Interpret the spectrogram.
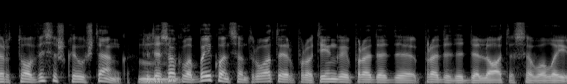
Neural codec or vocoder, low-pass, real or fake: none; 7.2 kHz; real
